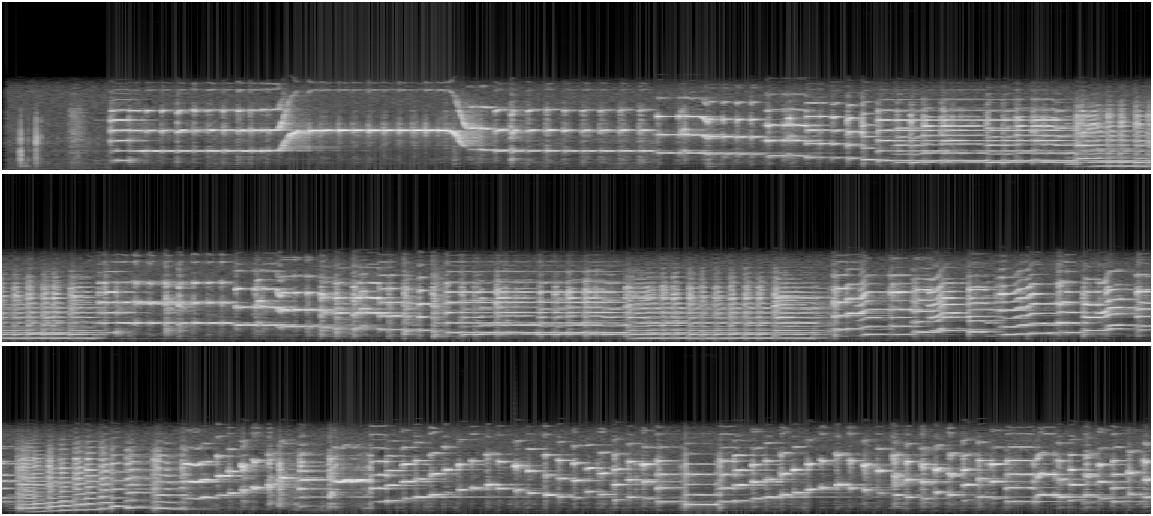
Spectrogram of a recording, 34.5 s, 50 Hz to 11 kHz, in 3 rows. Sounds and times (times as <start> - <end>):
Inside, small room: 0.0 - 34.4
Violin, fiddle: 1.1 - 34.4.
